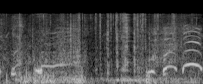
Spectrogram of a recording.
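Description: A young child's short, high-pitched vocal sounds, several quick rising-and-falling squeaks near the end, over rustling and light knocks from a plastic bucket and its lid being handled.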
